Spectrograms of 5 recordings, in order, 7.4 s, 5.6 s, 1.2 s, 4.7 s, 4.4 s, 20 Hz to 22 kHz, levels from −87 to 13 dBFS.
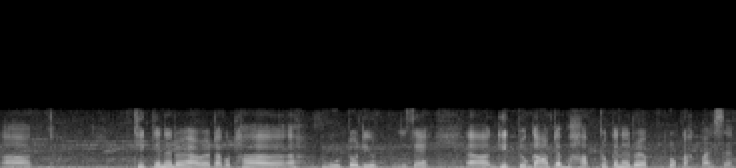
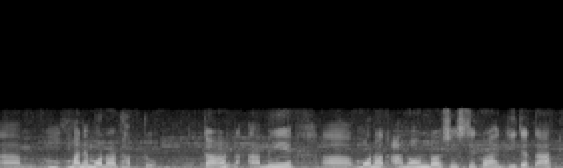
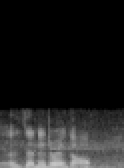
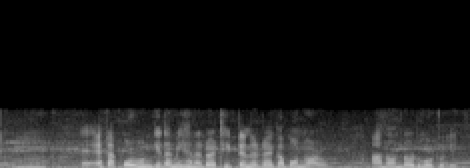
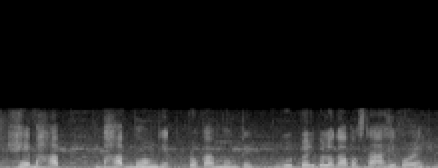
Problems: constant background noise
